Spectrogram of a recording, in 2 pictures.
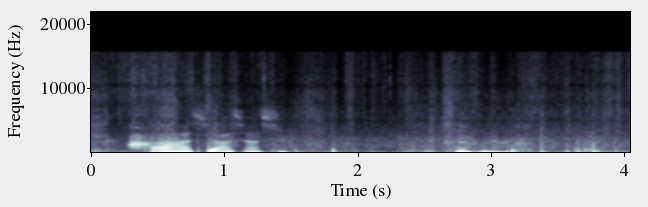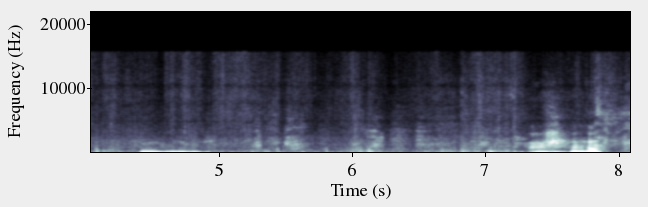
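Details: Husky playing roughly and rampaging with its owner; low, wavering howl-like barks and yowls in short bursts, several in quick succession, mixed with human laughter and voices.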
